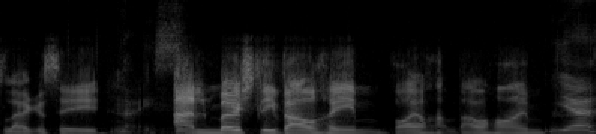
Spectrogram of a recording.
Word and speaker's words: Valheim: was like oh yeah I've just started playing this Valium and they were like valheim and I was like oh yeah okay that too you've been saying it wrong oh well it's fine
